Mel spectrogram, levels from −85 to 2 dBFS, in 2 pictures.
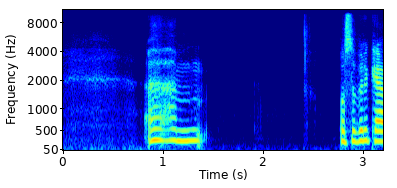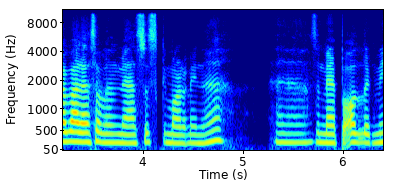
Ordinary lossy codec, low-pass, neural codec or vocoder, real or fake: none; 9.9 kHz; codec, 16 kHz in and 24 kHz out, 0.6 kbps, FocalCodec, streaming, 4096 codes; fake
